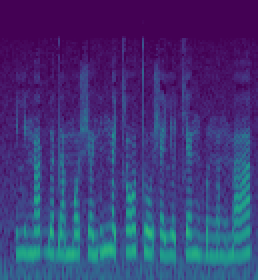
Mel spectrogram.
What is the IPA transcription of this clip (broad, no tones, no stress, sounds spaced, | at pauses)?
ʎ ɛ ŋ a ɡ͡b ɐ d a m ɔ ʃ ɐ j i ŋ a c ɔ t o ʃ a ʎ ɔ c ɛ ŋ ɡ͡b ɐ ŋ ɐ ŋ m a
